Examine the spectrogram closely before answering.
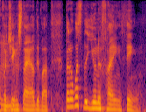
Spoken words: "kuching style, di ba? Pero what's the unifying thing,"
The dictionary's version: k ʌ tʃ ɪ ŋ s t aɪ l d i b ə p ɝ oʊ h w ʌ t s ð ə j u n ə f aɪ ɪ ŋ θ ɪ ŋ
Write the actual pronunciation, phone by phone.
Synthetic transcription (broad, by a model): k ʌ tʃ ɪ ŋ s t aɪ l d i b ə b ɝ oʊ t w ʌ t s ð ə j u n ə f aɪ ɪ ŋ θ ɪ ŋ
